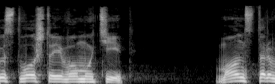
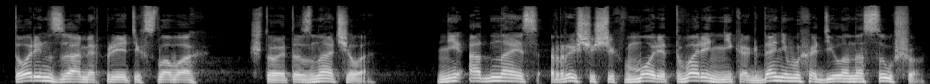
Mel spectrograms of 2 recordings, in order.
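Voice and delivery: ordinary delivery, nothing marked

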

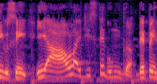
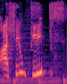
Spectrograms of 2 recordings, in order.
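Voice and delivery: "clips" said in a higher mocking voice as a São Paulo speaker would; mock paulistano; 7 semitones higher, slower than usual. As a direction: parody the São Paulo singular "clips", pitched up. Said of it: "quantos você achou".

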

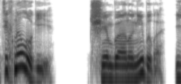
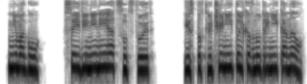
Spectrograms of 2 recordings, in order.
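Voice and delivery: high, louder status report; female AI assistant; 8 semitones higher, 5 dB louder than usual. Acted. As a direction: report failure as the hero's helper.

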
